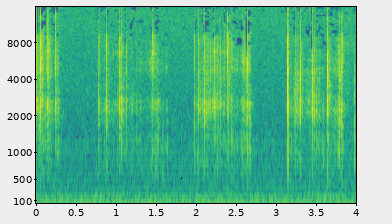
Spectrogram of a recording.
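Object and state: Plastic vitamin bottle cap.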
